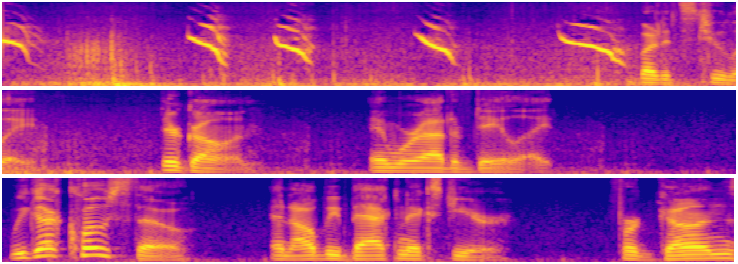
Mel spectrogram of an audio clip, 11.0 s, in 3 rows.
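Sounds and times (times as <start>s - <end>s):
hunter's elk call: 0.0s - 0.3s, 0.9s - 3.2s
wind rumbling: 0.0s - 8.7s
speech: 3.2s - 6.5s, 7.4s - 10.9s.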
